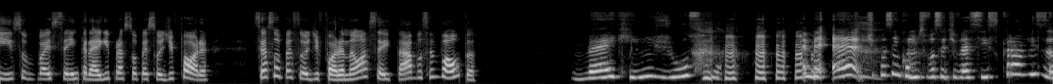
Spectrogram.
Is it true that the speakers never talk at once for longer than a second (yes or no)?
yes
